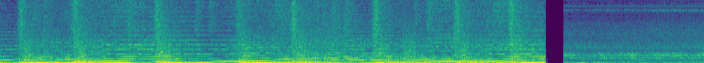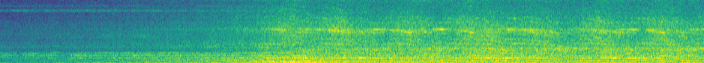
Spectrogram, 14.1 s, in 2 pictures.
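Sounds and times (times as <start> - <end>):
electric train passing: 5.7 - 14.0
thin high whine: 5.7 - 14.0.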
